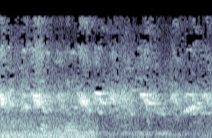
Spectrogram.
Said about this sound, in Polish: Kolejna wysiadka z promu i tu chyba nadaje ptasie radio.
